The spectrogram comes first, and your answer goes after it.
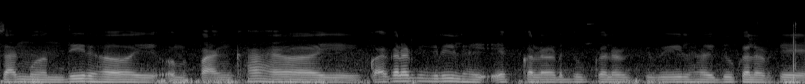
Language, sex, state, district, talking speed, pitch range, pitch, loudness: Maithili, male, Bihar, Muzaffarpur, 155 wpm, 110-115 Hz, 115 Hz, -30 LUFS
